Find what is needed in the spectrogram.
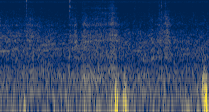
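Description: Grey horse trotting over ground poles on arena sand: faint, soft hoofbeats, with a thud about a second in.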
